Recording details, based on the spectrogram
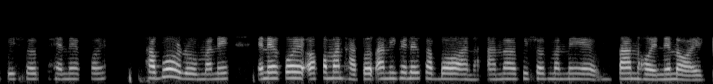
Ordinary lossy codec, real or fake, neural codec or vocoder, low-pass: Opus, 16 kbps; real; none; 3.6 kHz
